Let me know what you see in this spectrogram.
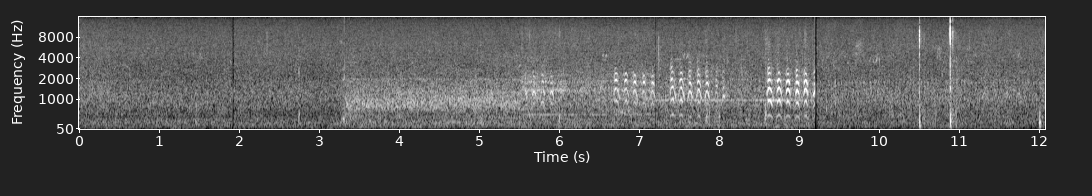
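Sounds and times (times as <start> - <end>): bird calling faintly: 5.3 - 12.0.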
